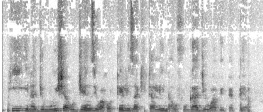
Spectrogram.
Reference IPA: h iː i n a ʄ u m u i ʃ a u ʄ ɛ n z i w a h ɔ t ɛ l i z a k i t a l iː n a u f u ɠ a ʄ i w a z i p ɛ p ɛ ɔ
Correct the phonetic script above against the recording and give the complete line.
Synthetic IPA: h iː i n a ʄ u m u i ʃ a u ʄ ɛ n z i w a h ɔ t ɛ l i z a k i t a l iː n a u f u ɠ a ʄ i w a v i p ɛ p ɛ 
